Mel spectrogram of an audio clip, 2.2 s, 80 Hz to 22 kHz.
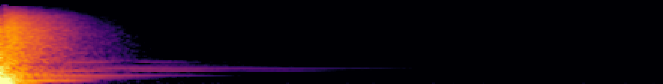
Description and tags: Unlayered Snare hits. Tama Silverstar birch snare drum recorded with a single sm-57. Various Microphone angles and damping amounts.
Snare, drum, unlayered, shot, sm-57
